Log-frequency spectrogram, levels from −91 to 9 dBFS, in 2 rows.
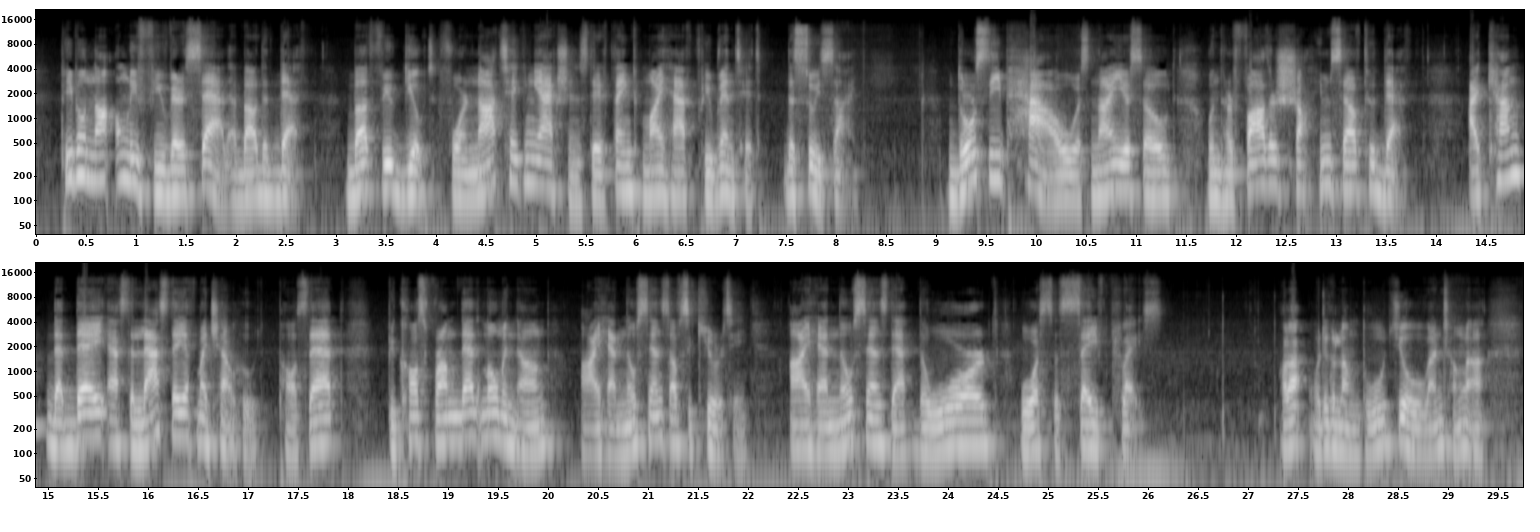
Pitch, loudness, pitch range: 120 Hz, -18 LUFS, 110-135 Hz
